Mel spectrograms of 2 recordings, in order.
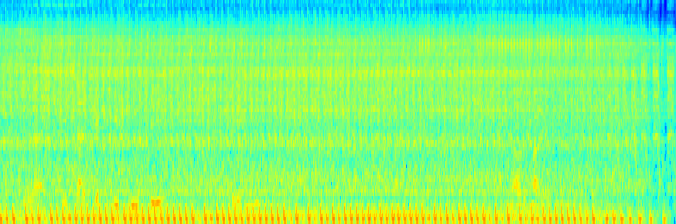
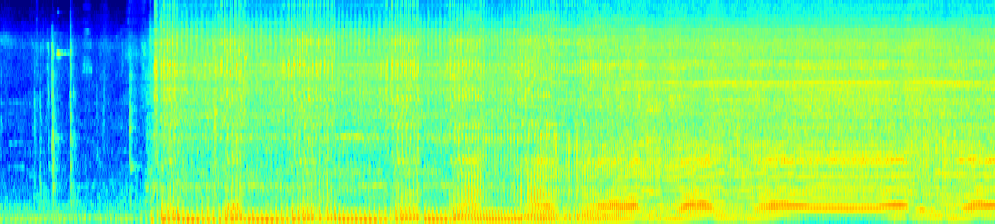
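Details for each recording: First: Early-generation Honda Revo carburetted single-cylinder motorcycle, hard to start and dies on throttle: choppy, uneven idle that sags and dies; ignition coil spark checked normal, spark plug black and dry; cause was a clogged carburetor jet. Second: Honda Revo motorcycle after cleaning the clogged carburetor jet and refitting the carburetor: catches after a few cranks, holds a steady idle and revs up and down cleanly without bogging; some white smoke reported at high throttle.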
